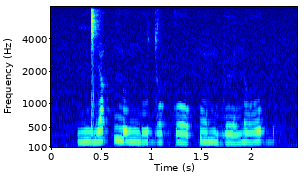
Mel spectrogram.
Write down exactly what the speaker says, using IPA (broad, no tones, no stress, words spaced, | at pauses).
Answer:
ŋ͡ǀiqŋu ŋudokokũ mbønob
